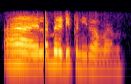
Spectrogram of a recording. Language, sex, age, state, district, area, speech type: Tamil, female, 18-30, Tamil Nadu, Sivaganga, rural, conversation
